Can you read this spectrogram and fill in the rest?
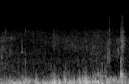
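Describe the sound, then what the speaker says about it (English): Strong wind buffets a fishing jetty, a steady loud roar of rumbling gusts battering the microphone throughout. "I'm gonna honestly set up shop here because the wind's really strong"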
